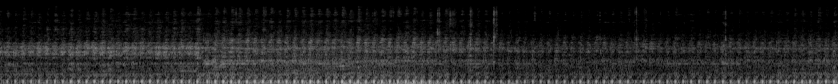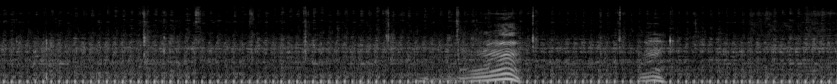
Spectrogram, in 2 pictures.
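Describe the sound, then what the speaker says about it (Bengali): A steady engine drone from a motor-driven pump lifting water out of a garden pond, running continuously at a close, even level with a faint clatter, while a person talks over it. "পেছনের এই বাগানের পুকুরটা মেশিন লাগিয়ে দেওয়া হয়েছে, জল উঠছে।"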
